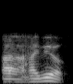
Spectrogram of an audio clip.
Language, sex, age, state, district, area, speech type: Manipuri, male, 18-30, Manipur, Kakching, rural, conversation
